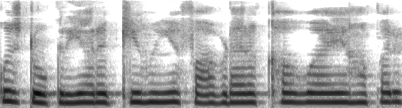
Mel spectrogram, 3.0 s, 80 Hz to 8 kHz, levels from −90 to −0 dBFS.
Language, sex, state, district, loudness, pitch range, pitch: Hindi, female, Chhattisgarh, Sukma, -15 LUFS, 240-250 Hz, 245 Hz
